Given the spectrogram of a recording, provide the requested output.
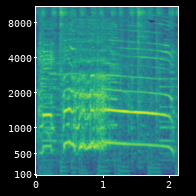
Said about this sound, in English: About 700 cackling, clucking, squawking, crowing birds are lined up in rows of individual wire coops stretching the length of the building. There are some ducks, a smattering of geese, a few turkeys. But mostly, there are chickens.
